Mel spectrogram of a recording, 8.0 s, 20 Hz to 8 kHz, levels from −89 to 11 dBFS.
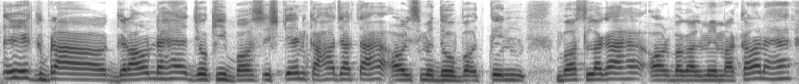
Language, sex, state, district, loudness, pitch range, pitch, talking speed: Hindi, male, Bihar, Purnia, -14 LUFS, 170-205 Hz, 185 Hz, 180 wpm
